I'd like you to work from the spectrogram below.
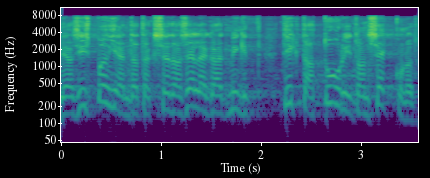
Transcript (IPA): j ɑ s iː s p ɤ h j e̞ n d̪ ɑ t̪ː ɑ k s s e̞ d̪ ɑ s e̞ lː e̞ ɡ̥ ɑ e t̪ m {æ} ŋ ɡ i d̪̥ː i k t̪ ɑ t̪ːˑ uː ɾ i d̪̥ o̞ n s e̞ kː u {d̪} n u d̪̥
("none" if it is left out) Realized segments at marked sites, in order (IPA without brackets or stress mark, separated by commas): i, none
